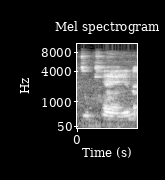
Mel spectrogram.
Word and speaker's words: Duquesne: six florida state unfortunately beat duquesne and that's actually how it's pronounced i figured out sequence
